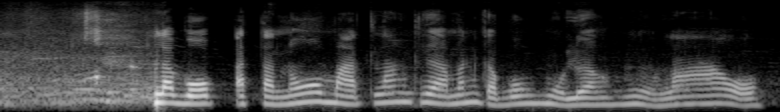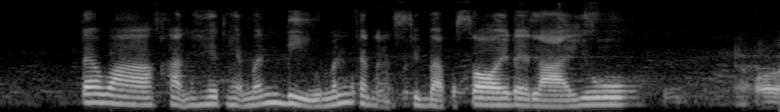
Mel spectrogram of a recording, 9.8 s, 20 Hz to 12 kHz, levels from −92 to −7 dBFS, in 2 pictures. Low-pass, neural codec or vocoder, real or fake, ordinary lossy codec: none; none; real; none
